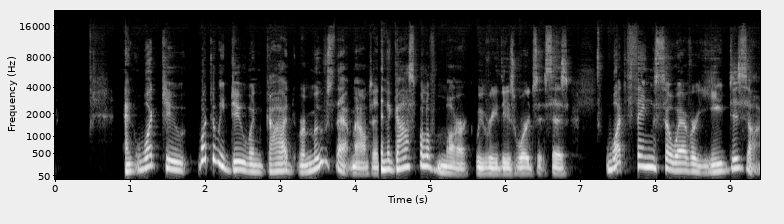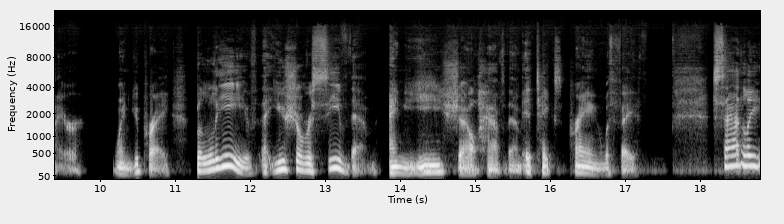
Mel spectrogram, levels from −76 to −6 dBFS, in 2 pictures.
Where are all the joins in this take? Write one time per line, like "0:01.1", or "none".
0:04.3
0:13.8

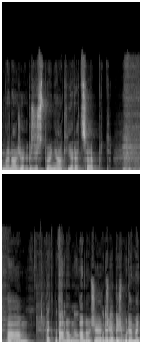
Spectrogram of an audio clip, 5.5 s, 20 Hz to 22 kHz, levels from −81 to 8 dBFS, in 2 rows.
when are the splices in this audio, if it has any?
0:03.6

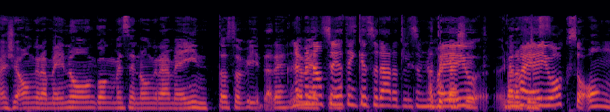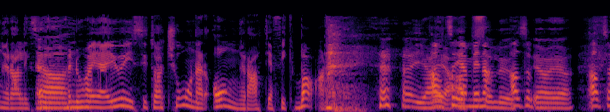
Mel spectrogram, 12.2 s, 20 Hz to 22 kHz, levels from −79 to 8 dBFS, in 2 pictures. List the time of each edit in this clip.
0:06.5

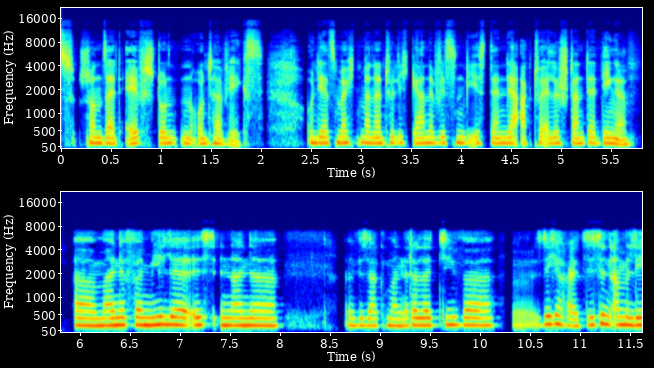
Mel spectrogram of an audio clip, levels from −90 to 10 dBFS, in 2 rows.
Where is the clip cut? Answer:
0:05.9
0:10.2

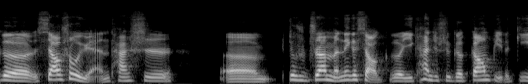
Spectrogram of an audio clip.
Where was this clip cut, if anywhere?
0:02.8

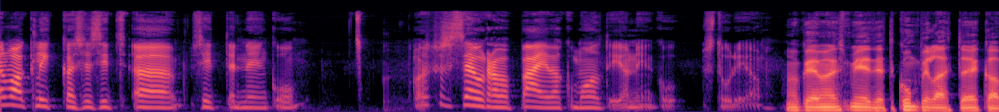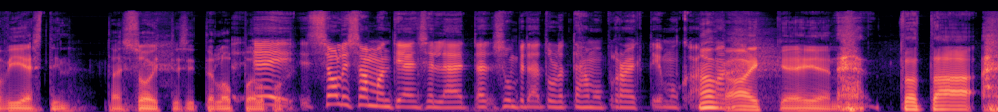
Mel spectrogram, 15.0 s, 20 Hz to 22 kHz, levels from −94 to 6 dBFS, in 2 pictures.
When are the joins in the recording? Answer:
0:01.4
0:12.9

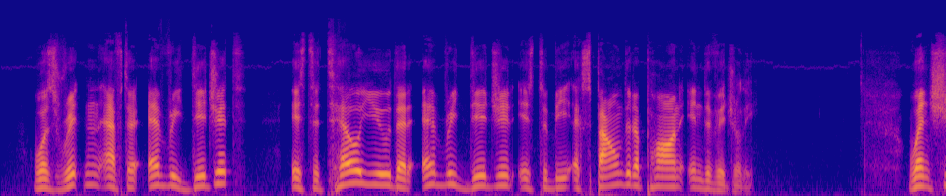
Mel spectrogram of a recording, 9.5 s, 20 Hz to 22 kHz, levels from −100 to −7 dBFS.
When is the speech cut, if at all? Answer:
0:05.7

